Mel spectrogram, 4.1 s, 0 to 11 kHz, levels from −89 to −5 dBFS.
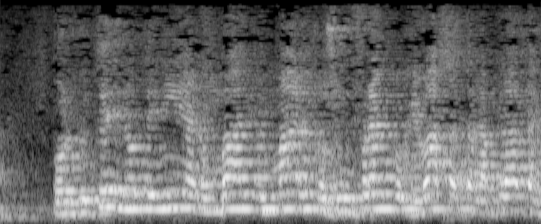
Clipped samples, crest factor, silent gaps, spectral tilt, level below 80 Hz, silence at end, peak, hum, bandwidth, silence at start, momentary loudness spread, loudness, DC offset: under 0.1%; 12 dB; none; -5.5 dB/octave; -60 dBFS; 0 s; -4 dBFS; none; 10.5 kHz; 0 s; 2 LU; -17 LUFS; under 0.1%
